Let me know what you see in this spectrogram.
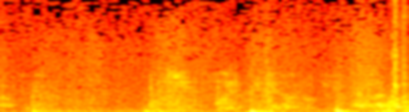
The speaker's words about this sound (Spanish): Dylan abre la puerta.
